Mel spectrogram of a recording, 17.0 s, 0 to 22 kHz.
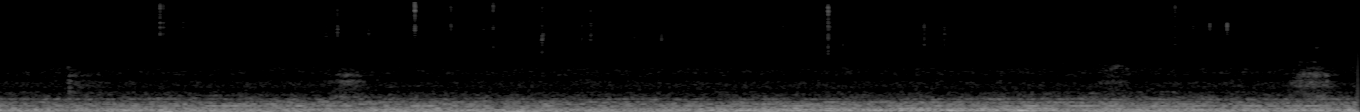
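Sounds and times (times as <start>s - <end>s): low steady hum: 0.0s - 17.0s
light clicks of screwdriver and metal: 4.1s - 8.5s.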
